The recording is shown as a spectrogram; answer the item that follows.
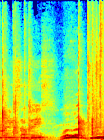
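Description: Small audience clapping by hand, with voices cheering over it, including a couple of rising-and-falling whoops in the second half.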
